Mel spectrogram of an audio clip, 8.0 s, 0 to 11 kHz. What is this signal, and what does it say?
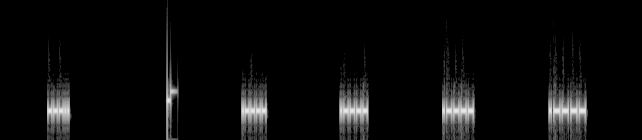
Morse code, heard as a keyed tone, about 57 wpm, spaced as for 9 wpm, 700 Hz. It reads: 8 1111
